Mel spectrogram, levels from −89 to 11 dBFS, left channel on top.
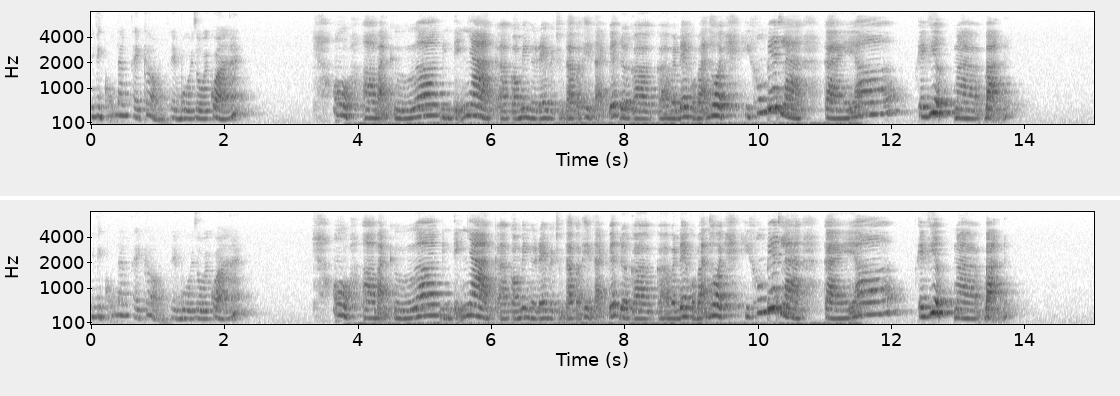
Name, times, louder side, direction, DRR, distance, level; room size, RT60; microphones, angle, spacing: voice 1, 0.0-2.2, left 3 dB, 50° left, 3 dB, 0.5 m, -33 dB
voice 2, 3.3-12.1 12.4-13.7, right 1 dB, 20° right, -2 dB, 0.4 m, -27 dB
sound 1, 3.8-11.5, equal, 70° left, 1.1 m, -40 dB
2.7 x 2.6 x 2.4 m, 0.69 s
head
